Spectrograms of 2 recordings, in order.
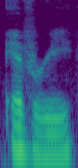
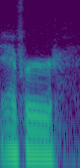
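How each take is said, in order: First: The word ends with a clear ee vowel. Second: The word ends without the final ee vowel. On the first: "The majority pronunciation is every" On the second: "my sort of native pronunciation of the word is ever"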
